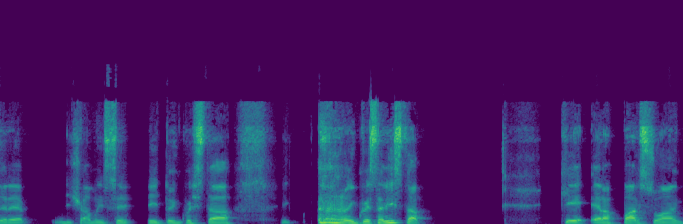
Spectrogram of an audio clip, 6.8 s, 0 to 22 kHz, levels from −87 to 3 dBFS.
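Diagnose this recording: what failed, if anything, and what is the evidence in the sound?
A call audio freeze hits at 1.26 s and runs to 1.51 s. The last bit of speech gets stretched into a fading buzz, then drops to near-silence for about 130 ms before things pick up again. Nothing seems lost; the speech just resumes late, roughly 230 ms behind where it was. That points to the network stage: packets likely stalled in transit, the jitter buffer drained, and the receiver padded the wait with concealment.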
